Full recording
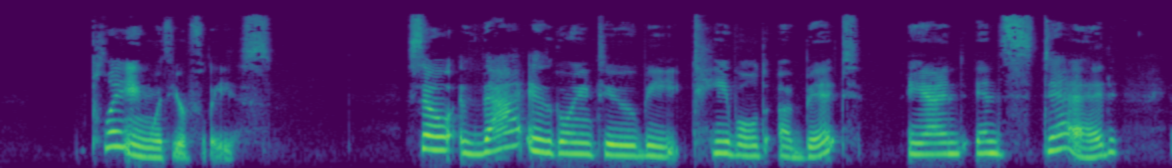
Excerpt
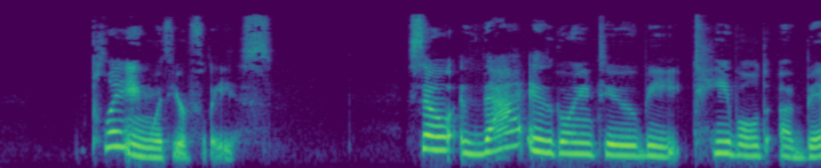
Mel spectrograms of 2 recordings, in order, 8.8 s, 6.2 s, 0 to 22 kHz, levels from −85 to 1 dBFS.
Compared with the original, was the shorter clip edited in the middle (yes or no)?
no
